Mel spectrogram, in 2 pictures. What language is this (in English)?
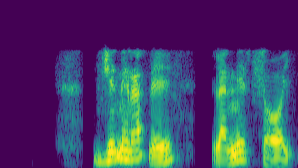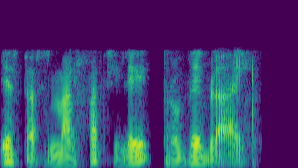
Esperanto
